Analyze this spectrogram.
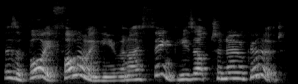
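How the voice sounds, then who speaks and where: A woman's voice: high voice, sing-song, brisk, a little mellow, pitched above the performer's own voice. A woman voicing a friendly, helpful fisherman with an emphatic manner in a children's storybook. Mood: confiding warning.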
